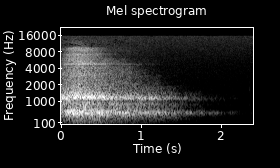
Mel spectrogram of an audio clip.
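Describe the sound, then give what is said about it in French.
A long exhale blown out during a guided sophrology relaxation exercise for stress, a single breathy rush that starts loud and slowly fades to silence over about two seconds. “On y va, on inspire et on souffle.”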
